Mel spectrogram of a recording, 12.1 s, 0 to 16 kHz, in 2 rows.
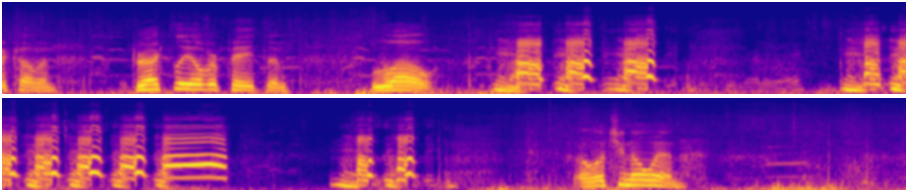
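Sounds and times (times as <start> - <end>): goose honking: 0.3 - 4.4, 5.6 - 9.0.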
